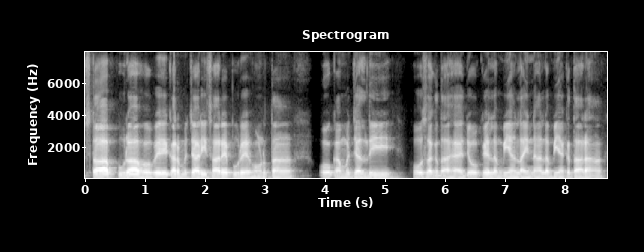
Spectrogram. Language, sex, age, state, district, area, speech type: Punjabi, male, 45-60, Punjab, Fatehgarh Sahib, rural, spontaneous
